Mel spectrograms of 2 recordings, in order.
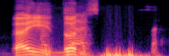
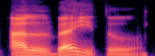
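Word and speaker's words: الْبَيْتُ: Ya, kalau ada alif lamnya tidak boleh tanwin akhirnya ya. Kalau ada alnya jadi al-baitu.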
